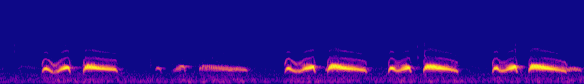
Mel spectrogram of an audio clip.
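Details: Spotted dove calling during decoy trapping in the Central Highlands forest, Gia Lai, Vietnam. Clear phrases of a quick rising-and-falling wobble followed by a longer drawn, sliding coo, repeated in groups after a short quiet spell, against a nearly silent background.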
